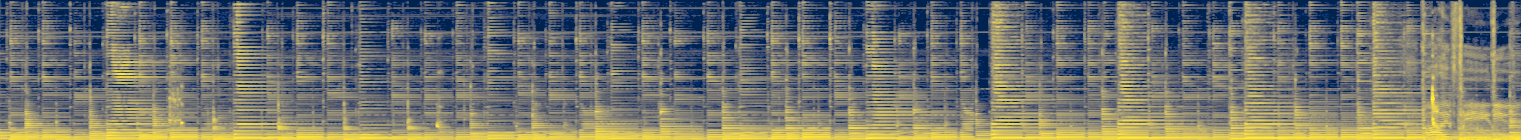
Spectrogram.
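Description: Two acoustic guitars playing an instrumental passage of a song, a steady strummed and picked pattern of changing chords with no singing.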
